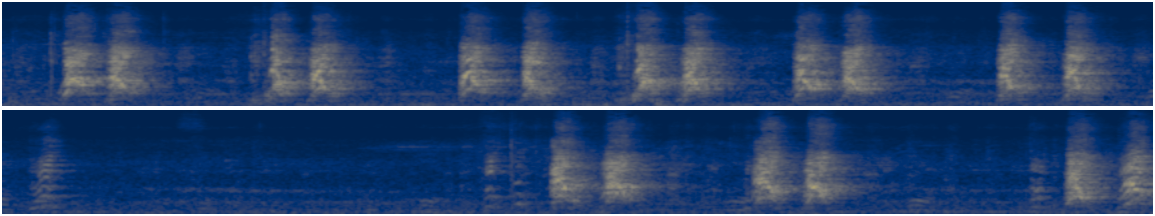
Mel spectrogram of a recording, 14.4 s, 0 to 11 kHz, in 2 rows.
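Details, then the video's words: Jax, a Belgian Malinois in 2021 guard and obedience training, barks on command without attacking. Sharp barks come in quick pairs and triplets, a pause near the middle, then more paired barks, with faint background noise. "تدريب الكلب على النباح بالأمر بدون الهجوم"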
